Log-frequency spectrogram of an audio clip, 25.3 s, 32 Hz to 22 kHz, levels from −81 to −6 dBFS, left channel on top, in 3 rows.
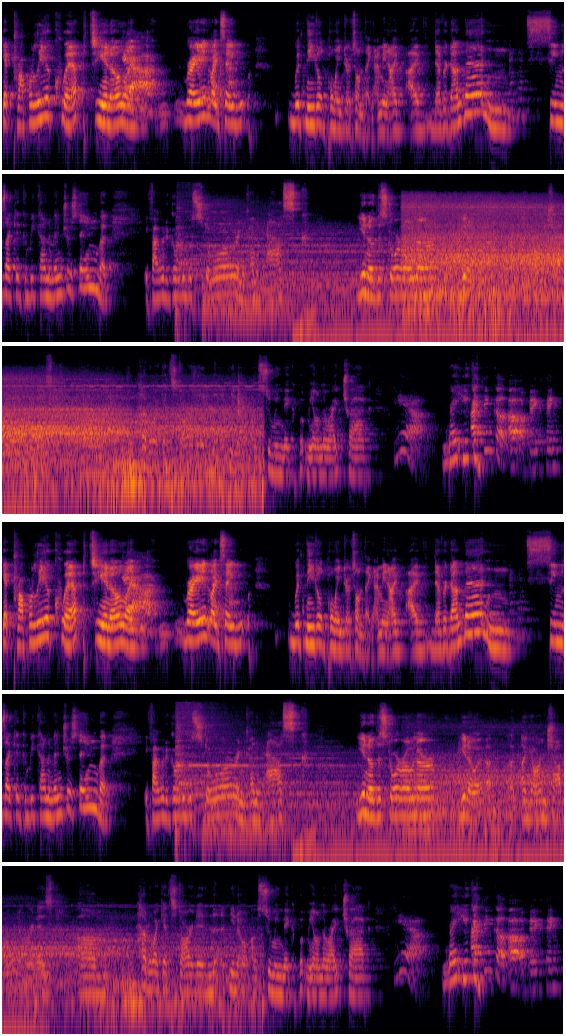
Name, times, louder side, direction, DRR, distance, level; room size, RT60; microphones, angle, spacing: voice 1, 0.0-2.0 2.7-3.9 4.3-13.2 13.7-18.5 18.9-22.6 23.5-23.9, right 1 dB, 20° right, 7 dB, 0.4 m, -33 dB
voice 2, 1.8-2.3 3.1-3.3 7.6-7.9 15.3-15.6 22.7-23.2 23.9-25.2, left 1 dB, 5° left, -3 dB, 3.7 m, -35 dB
sound 1, 11.0-18.6 19.2-19.3, right 7 dB, 65° right, 0.7 m, -47 dB
sound 2, 11.4-19.2, left 2 dB, 30° left, 0.8 m, -44 dB
sound 3, 14.4-20.8, left 8 dB, 70° left, 0.3 m, -33 dB
18.0 x 7.9 x 3.1 m, 0.81 s
head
